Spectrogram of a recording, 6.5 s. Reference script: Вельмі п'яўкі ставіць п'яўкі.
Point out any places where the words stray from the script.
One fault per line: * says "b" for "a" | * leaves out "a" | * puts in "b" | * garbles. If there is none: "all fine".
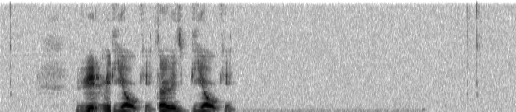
all fine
